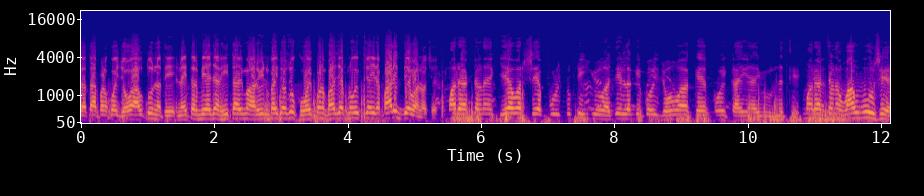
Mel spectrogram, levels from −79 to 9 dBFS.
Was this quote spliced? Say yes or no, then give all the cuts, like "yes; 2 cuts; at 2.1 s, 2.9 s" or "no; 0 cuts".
yes; 3 cuts; at 1.5 s, 5.5 s, 10.8 s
